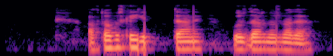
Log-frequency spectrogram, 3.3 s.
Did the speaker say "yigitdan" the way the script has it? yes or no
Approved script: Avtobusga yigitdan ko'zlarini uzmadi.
yes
